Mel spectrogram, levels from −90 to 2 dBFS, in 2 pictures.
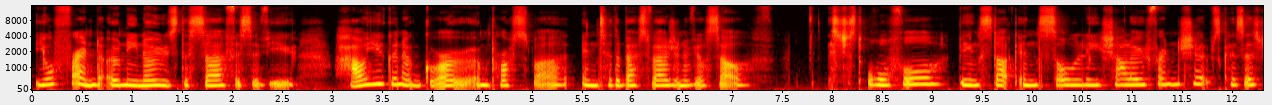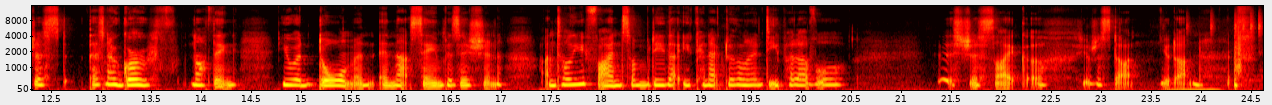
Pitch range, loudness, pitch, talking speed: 230-265 Hz, -28 LUFS, 245 Hz, 160 wpm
